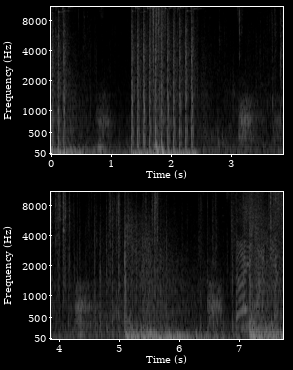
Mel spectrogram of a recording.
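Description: Gunfire in Call of Duty Vanguard ranked play, rapid automatic bursts broken by short pauses, loud and close, with a player's voice talking in the gaps.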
